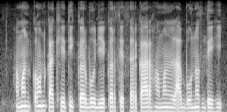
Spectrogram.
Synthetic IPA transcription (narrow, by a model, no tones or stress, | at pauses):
həmənkɔːnkakʰeːt̪ikəɾbod͡ʒeːkəɾsesəɾkaːɾɦəmənla̰ːboːnəsd̪eːɦiː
